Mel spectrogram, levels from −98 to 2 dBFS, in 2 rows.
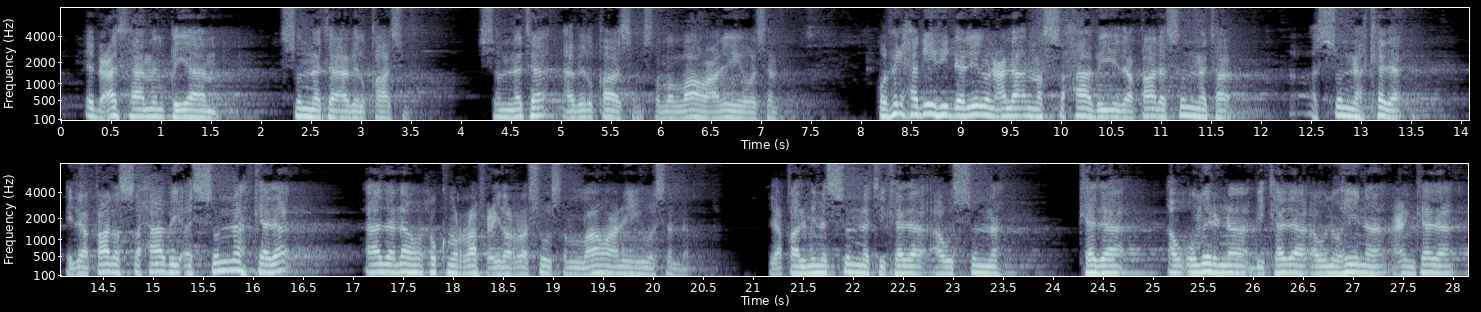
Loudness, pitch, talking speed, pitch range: -19 LUFS, 140 Hz, 115 wpm, 130-155 Hz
